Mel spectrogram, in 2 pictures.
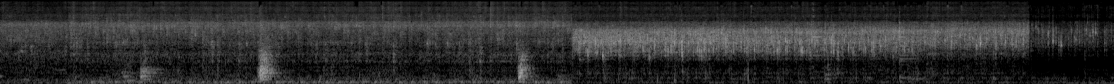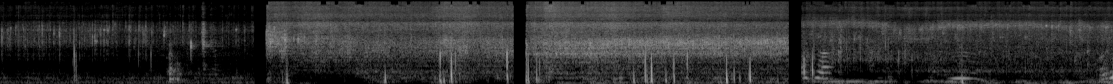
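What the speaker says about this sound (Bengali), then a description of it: "মাছ কিন্তু প্রায় ভাজা হয়ে গেছে আর লাল লাল হয়ে গেছে" Fish fries in a pan until browned, with a steady close sizzle and crackle running throughout, broken by stirring scrapes, a few short gaps and occasional voices.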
